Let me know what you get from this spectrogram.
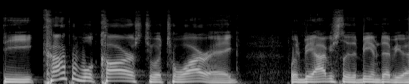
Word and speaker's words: Touareg: T-O-U-A-R-E-G.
